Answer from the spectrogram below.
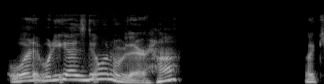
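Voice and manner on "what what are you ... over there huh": high, playful mock-cheery tease; lightly voiced parent ribbing the kid; parent teasing kid. Family member calling to the kid, high and playful. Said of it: "it's like".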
